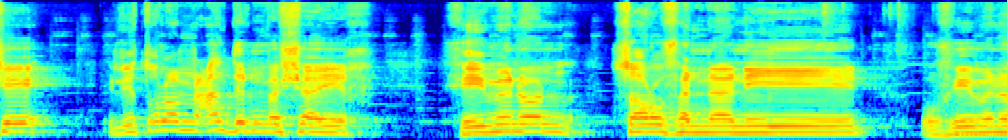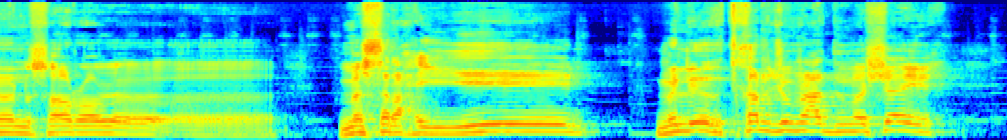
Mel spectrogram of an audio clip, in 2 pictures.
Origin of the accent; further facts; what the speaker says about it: Binnish, Idlib Governorate, Syria; يا أخي، نحن كان علاقتنا بالأساس، نحن بنش كنا تابعين من الأساس، من 60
